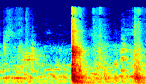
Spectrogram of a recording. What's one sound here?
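A heavy metal box thuds down onto a hard floor.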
